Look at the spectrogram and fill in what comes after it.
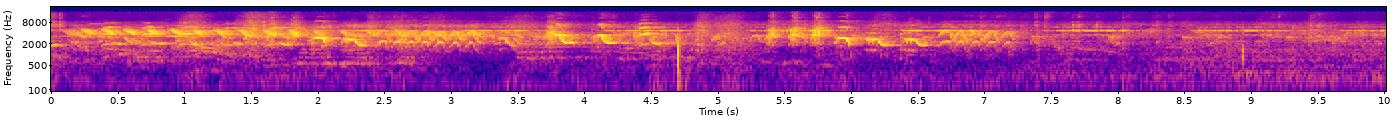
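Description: Birds chirping in quick, repeated runs of high notes, densest over the first seven seconds or so, then thinning to a quieter background.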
